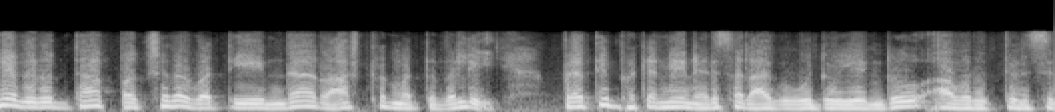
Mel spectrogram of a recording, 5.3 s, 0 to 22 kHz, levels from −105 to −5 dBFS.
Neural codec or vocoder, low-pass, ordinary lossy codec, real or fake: codec, 16 kHz, 2 kbps, FunCodec, trained on Chinese and English, 25 frames a second; none; none; fake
